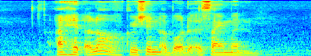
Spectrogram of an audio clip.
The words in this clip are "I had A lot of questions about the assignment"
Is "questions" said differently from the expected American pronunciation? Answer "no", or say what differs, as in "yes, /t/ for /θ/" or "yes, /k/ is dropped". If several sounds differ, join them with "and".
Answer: yes, /z/ is dropped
